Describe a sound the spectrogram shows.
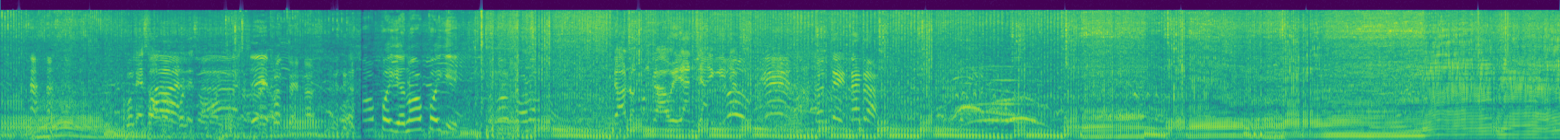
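A dirt bike engine revs loudly nearby, rising and falling.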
